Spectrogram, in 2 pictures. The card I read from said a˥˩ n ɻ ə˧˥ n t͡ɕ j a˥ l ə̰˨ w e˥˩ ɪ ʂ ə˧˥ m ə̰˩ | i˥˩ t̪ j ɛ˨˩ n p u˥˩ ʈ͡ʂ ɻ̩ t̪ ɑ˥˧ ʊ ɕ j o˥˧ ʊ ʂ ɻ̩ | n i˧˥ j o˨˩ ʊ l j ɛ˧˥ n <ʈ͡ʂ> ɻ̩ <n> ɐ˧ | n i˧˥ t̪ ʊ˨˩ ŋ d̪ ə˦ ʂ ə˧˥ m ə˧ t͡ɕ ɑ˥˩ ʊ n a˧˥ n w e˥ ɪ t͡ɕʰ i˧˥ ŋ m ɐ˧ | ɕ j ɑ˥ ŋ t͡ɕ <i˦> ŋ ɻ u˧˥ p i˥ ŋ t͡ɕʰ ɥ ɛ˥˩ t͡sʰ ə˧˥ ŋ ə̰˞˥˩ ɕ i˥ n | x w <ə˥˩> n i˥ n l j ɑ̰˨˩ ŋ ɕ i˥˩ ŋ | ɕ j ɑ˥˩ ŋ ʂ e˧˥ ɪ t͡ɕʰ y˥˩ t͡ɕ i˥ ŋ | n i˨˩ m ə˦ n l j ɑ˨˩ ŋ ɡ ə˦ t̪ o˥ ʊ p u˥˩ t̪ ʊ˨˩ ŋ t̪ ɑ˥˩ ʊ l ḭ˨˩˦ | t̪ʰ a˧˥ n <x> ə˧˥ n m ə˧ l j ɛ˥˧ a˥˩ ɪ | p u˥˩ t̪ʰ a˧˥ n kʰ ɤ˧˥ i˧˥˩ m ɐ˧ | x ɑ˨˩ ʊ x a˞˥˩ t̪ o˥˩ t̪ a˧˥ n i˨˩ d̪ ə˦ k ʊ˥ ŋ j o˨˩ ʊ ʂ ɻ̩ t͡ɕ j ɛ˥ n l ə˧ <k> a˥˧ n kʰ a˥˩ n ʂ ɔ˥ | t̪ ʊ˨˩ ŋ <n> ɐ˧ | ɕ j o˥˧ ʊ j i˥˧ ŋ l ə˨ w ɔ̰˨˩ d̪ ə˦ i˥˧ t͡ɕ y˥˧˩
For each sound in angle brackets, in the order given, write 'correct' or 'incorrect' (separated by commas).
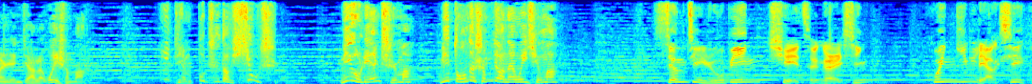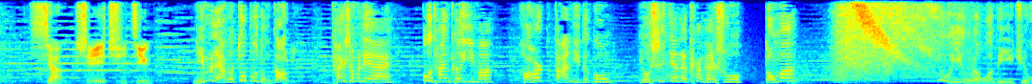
incorrect, incorrect, incorrect, incorrect, incorrect, incorrect, incorrect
